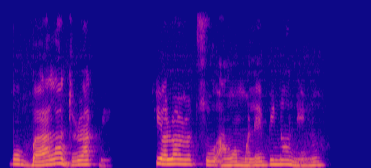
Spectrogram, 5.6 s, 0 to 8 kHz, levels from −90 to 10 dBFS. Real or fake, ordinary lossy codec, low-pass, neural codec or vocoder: fake; none; 7.2 kHz; codec, 16 kHz, 16 kbps, FunCodec, trained on Chinese and English, 50 frames a second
